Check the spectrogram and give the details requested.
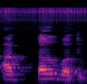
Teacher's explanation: আলিফ লাম যুক্ত হলে আমরা লামটাকে পড়ছি না এবং এটা যদি আয়াতের মাঝেও আসে তাও দেখেন হিয়াত তাওবাতু পড়ছি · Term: হরফে শামসিয়া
